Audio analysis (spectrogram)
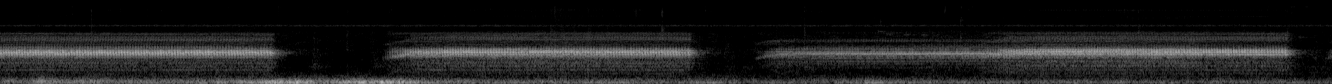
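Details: Frog serenade on Lake Houston as a thunderstorm approaches: sustained, steady buzzing trills lasting several seconds, interrupted by short gaps, over low rumbling sounds.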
